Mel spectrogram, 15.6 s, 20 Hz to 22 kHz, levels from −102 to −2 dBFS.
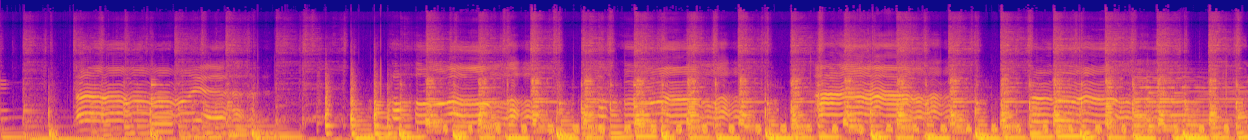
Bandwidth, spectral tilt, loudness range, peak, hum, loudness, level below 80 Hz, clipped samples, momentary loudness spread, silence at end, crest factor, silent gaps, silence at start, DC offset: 17 kHz; -6 dB/octave; 4 LU; -2 dBFS; none; -18 LUFS; -22 dBFS; under 0.1%; 8 LU; 0 s; 14 dB; none; 0 s; under 0.1%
